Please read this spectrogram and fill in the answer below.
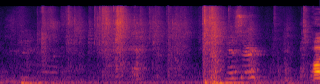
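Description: Trading cards being handled over a table: short taps and rustles as cards are slid and shuffled, with one louder rustle and thud about two and a half seconds in.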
